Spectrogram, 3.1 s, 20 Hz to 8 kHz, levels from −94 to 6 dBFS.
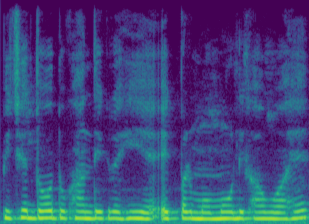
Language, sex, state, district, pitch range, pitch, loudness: Hindi, female, Arunachal Pradesh, Lower Dibang Valley, 230-245 Hz, 235 Hz, -11 LUFS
